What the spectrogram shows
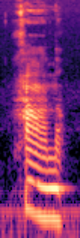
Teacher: It's actually the tip of your tongue reaches your alveolar region, reaches your upper teeth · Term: dental nasal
